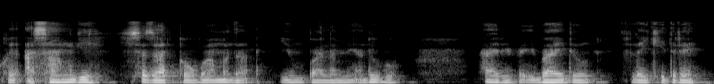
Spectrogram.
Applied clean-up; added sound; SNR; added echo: neural mask model Resemble Enhance denoiser.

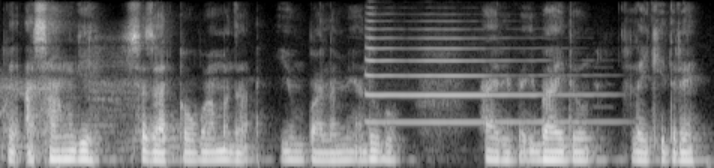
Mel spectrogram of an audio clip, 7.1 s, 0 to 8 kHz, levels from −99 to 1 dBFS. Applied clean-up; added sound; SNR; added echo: none; Trumpet; 17 dB; none.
